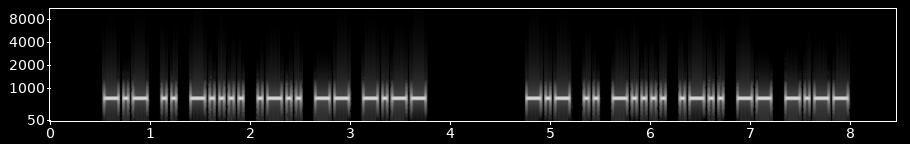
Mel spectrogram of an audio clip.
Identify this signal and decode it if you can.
Morse code, heard as a keyed tone, about 25 wpm, 700 Hz. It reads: KI6LMY KI6LMY
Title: USA Call Signs - 6 Characters - Repeated 3x - 25wpm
